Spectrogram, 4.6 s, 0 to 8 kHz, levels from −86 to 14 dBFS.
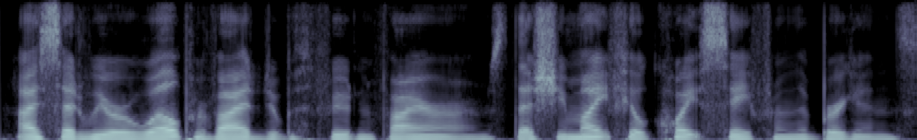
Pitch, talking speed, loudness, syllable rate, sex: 165 Hz, 260 wpm, -18 LUFS, 5.9 syllables/s, female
